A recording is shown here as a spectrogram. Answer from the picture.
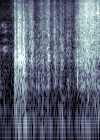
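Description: Paper rustling and crinkling as a hand rummages in a kraft paper bag and pulls a paper envelope out of it, loudest near the end.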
